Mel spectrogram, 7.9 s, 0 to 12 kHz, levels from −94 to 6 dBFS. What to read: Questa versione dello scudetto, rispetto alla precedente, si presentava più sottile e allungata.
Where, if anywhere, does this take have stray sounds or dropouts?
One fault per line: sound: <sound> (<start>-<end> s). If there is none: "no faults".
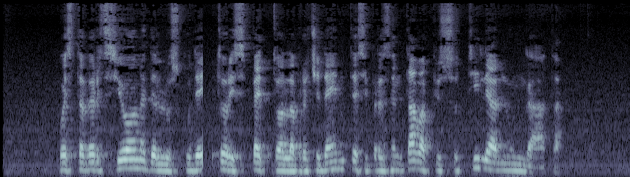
sound: dropout (2.5-2.6 s)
